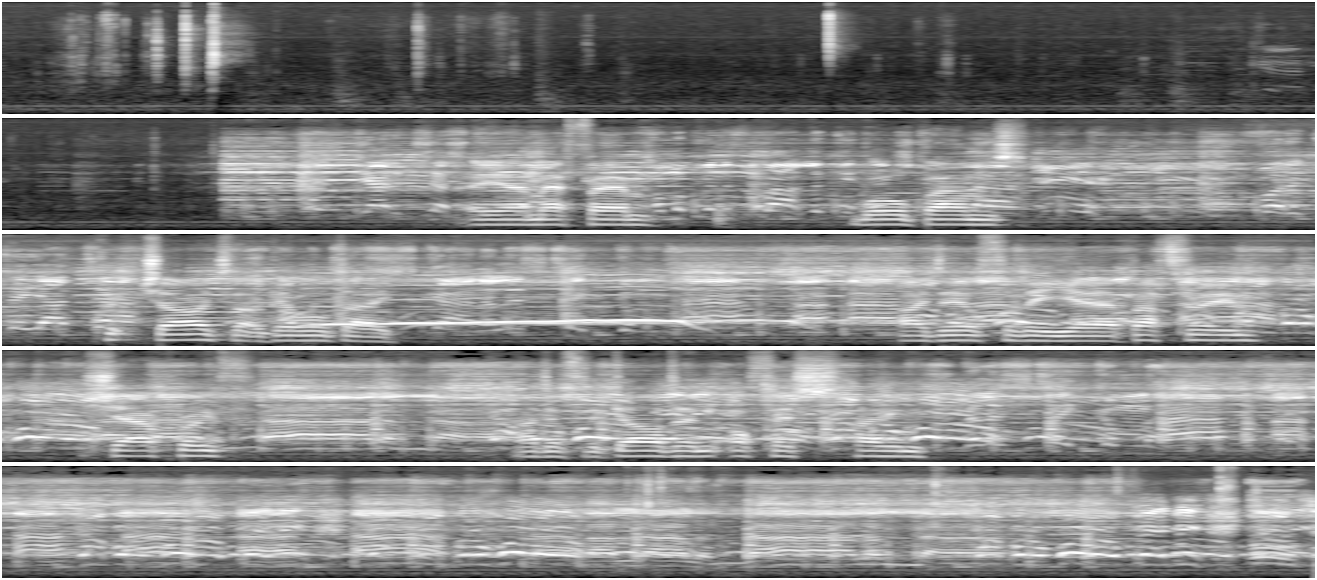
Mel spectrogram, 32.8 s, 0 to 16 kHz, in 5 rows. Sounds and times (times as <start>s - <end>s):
Music: 6.4s - 32.8s
Radio: 13.6s - 16.4s
Speech: 22.3s - 24.3s.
